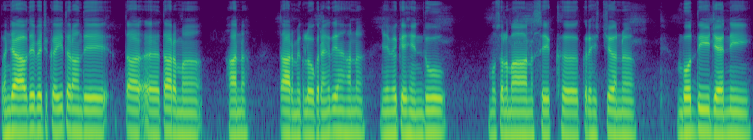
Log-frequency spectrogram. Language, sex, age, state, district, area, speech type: Punjabi, male, 30-45, Punjab, Shaheed Bhagat Singh Nagar, urban, spontaneous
